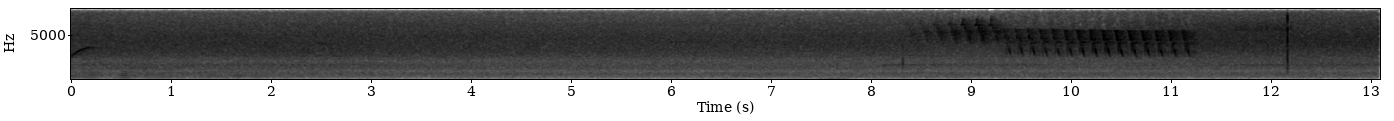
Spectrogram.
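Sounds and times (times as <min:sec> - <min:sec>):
songbird fast trill: 0:00.0 - 0:00.3
faint steady hiss: 0:00.0 - 0:13.0.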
